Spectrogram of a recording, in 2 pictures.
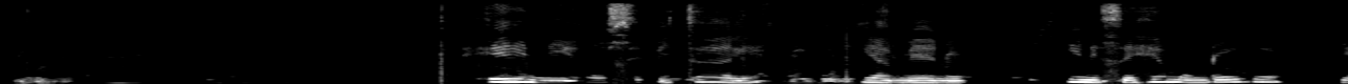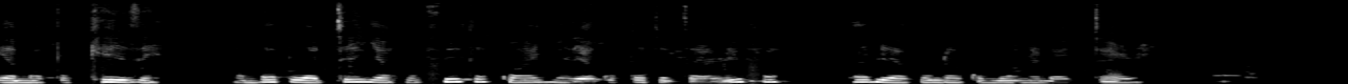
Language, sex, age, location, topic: Swahili, female, 25-35, Dar es Salaam, health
